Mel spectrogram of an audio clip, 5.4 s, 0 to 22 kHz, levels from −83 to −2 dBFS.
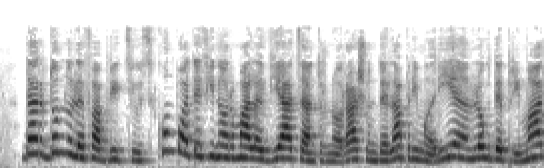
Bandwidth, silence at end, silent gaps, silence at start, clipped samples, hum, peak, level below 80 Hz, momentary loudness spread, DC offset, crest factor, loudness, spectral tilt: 11.5 kHz; 0 s; none; 0.25 s; under 0.1%; none; -2 dBFS; -62 dBFS; 7 LU; under 0.1%; 16 dB; -18 LUFS; -5.5 dB/octave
